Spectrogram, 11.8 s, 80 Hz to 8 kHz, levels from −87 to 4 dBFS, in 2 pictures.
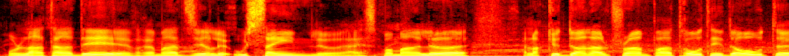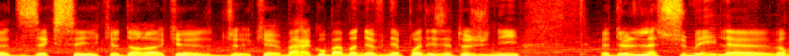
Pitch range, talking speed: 140-180 Hz, 190 wpm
